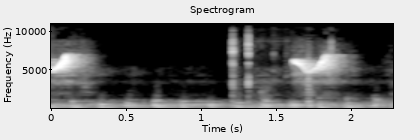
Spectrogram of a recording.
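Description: Background music with steady sustained chords, and a short high chirp heard twice, at the start and near the end.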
